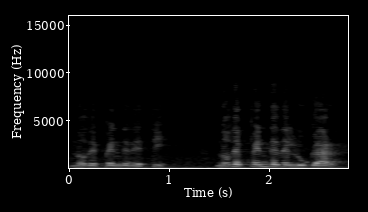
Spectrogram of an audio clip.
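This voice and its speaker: A male pastor delivers an outdoor sermon, his voice rising to loud exhortation and falling to soft asides. He sits some way from the microphone, so the sound is distant. A faint background noise runs underneath. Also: sits high, unhurried. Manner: impassioned preaching, swinging between loud exhortation and soft asides. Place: outdoor church service.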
